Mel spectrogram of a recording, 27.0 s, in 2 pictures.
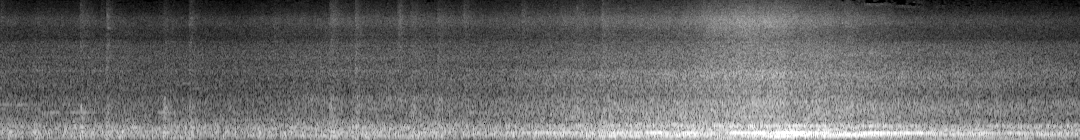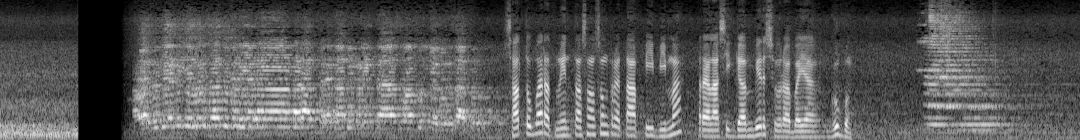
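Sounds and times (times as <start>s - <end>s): train rumbling past on rails: 0.0s - 14.5s.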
